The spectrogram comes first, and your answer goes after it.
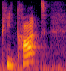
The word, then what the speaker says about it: picot: It is a French word, so we do not pronounce the T. It is not picot, it is picot.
